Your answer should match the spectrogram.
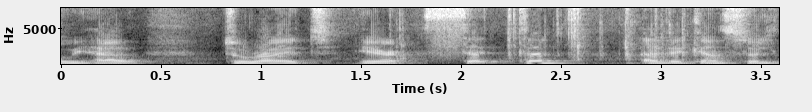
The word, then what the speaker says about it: cet: Here we have to add t for ce, to be set. To be set with one t. Pay attention, we pronounce this set like this exactly. Set with double t.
